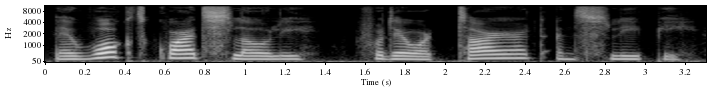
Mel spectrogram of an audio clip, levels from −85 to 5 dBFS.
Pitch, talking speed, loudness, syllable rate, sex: 200 Hz, 180 wpm, -19 LUFS, 5.3 syllables/s, female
